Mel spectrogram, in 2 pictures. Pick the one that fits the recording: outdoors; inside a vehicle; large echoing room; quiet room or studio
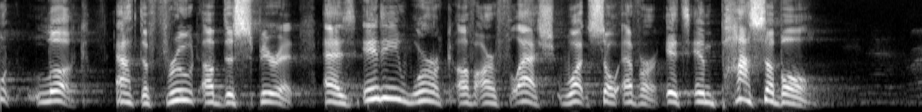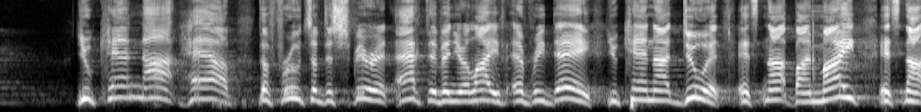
large echoing room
